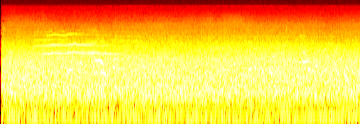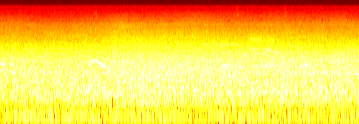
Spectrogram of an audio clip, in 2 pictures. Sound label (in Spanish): CAMINO DESDE EL MORRO SOLAR HACIA LA CRUZ EN CHORRILLOS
